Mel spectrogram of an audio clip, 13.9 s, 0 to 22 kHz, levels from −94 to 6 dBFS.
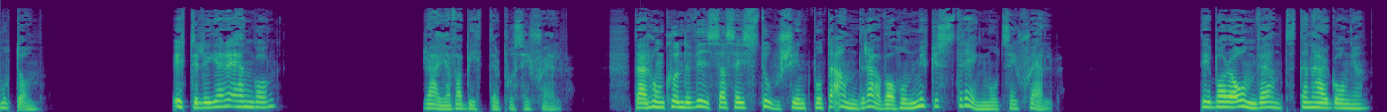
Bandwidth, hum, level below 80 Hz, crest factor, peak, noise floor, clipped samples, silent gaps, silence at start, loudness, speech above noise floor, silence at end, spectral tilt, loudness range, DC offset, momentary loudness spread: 16.5 kHz; none; -58 dBFS; 18 dB; 0 dBFS; under -90 dBFS; under 0.1%; 0.61-1.72 s, 3.02-4.01 s, 4.07-4.22 s, 5.85-5.98 s, 11.13-12.00 s; 0 s; -17 LUFS; over 74 dB; 0.2 s; -5.5 dB/octave; 6 LU; under 0.1%; 12 LU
